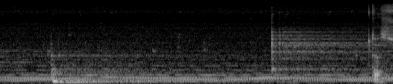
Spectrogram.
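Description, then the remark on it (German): Water splashes and drips over a steady, full-bodied background, with a few sharper plops standing out now and then. No one speaks. “Ja, man hört hier so Wassergeplätscher, das höre ich bei dem Echo eher nicht, das geht da eher in den Tiefen ein bisschen unter.”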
